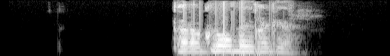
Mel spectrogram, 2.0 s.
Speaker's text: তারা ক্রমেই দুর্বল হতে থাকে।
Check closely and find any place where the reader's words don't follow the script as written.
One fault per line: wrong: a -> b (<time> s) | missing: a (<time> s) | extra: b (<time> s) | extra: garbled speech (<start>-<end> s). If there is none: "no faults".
missing: দুর্বল হতে (1.3 s)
